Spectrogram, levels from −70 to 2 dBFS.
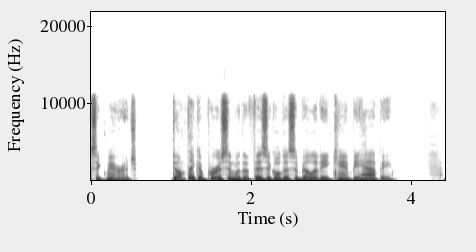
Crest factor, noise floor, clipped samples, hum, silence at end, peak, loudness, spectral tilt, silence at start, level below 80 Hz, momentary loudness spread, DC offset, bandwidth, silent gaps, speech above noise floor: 14 dB; -55 dBFS; under 0.1%; none; 0.65 s; -8 dBFS; -22 LUFS; -5.5 dB/octave; 0 s; -36 dBFS; 10 LU; under 0.1%; 12 kHz; none; 34 dB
